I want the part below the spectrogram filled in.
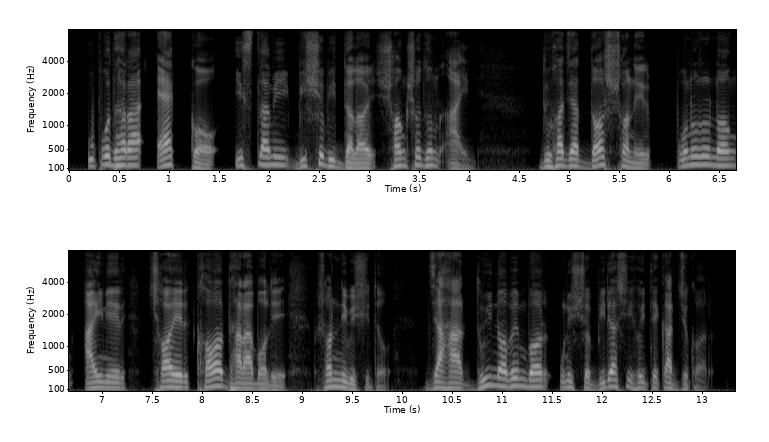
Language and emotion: Bengali, neutral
